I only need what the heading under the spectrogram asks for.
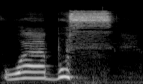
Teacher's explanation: bunyikan sofir pada huruf sin yang mati.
